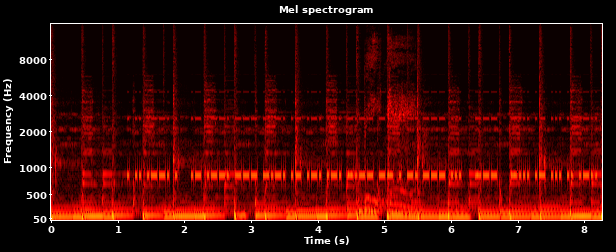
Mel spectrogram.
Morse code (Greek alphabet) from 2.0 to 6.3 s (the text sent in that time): ΑΠΟΘΑΡΡΥΜΕΝΟΣ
